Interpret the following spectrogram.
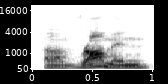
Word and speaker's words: ramen: facts about here that ramen is an example of Japanese Chinese food. And they adapted a Chinese dish called la mian, and in Japanese is pronounced ramen.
